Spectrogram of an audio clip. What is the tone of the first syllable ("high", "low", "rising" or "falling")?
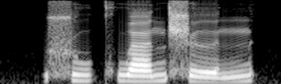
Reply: rising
